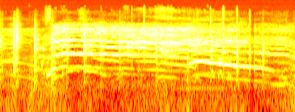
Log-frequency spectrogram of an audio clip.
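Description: A woman cheers in a high, sing-song voice.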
